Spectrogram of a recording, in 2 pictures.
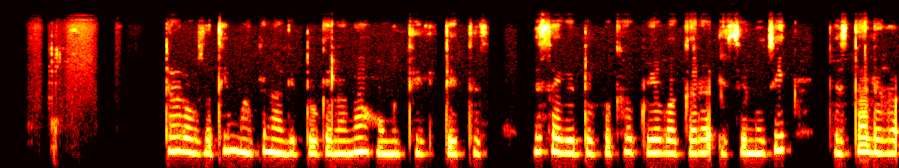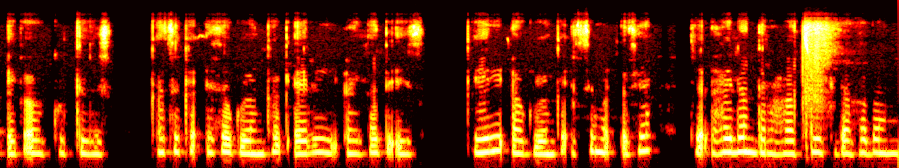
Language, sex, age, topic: Gamo, female, 18-24, government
